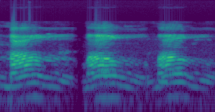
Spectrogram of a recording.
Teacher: গইনটা হবে খয়ের মাখরাজ, ফলকের শেষ, নরম মোটা, নরম এবং কি মোটা হরফ।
